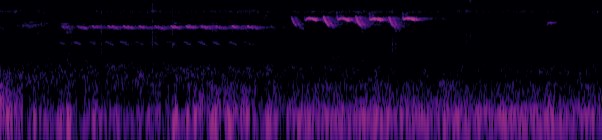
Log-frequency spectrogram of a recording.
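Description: A small songbird singing faintly: a fast trill of repeated high notes, then a short run of sharper, higher, falling notes about three seconds in, over a low rumble.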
